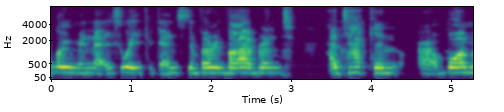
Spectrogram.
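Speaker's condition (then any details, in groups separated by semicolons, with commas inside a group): Cerebral palsy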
